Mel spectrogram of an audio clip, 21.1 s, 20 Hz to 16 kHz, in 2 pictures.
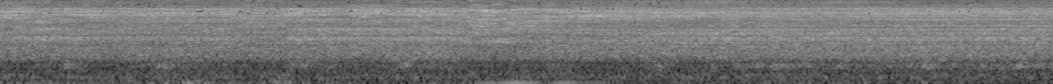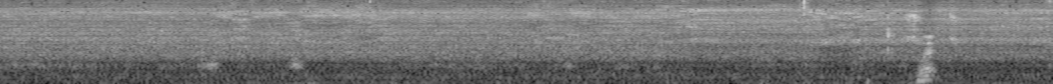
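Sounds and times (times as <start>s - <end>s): hot air station hissing: 0.0s - 21.0s.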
